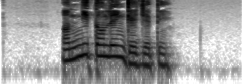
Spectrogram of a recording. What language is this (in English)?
Ebrié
